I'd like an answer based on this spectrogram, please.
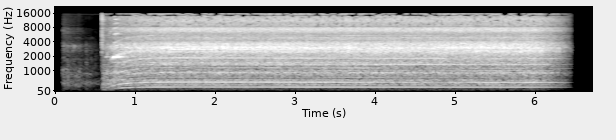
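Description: Preethi Crown mixer grinder switching on and spinning up in a fraction of a second to a steady high-speed whine, blending egg and oil into mayonnaise in its small stainless-steel jar. It stops abruptly near the end.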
